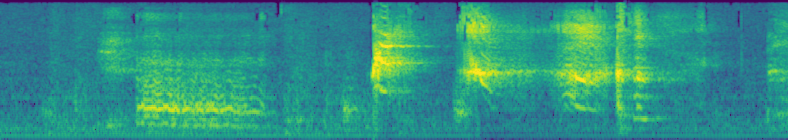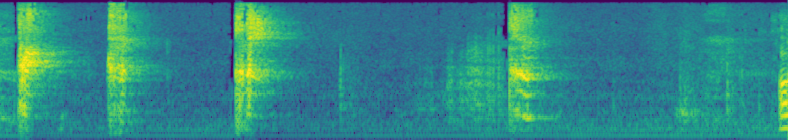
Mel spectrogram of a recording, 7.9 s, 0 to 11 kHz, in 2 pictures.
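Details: A 5-month-old boy practicing a voluntary fake cough: a series of short, breathy, playful cough-like bursts.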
